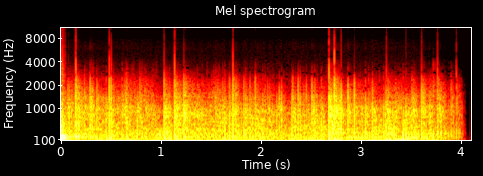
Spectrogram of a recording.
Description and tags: bowling roll-nofadeout
sfx, attack, kugeln, bowling, kegel, effect, roll, kegs, sound, effekt, rollen, ball, rolling, game, video-game, kugel, bawl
